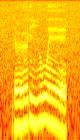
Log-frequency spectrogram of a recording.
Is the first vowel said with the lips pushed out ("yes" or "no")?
yes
